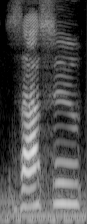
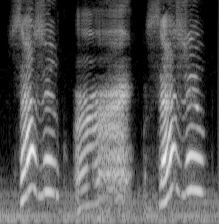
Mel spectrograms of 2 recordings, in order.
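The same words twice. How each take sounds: First: Squawky talking bird; parrot voice. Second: High squawking parrot call. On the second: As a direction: screech it like a parrot. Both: A narrator's reading. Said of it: "the bird chirped".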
